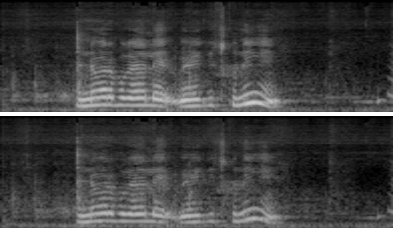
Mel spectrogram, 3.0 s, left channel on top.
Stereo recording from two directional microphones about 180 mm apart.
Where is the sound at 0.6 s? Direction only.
40° left (ahead or behind).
